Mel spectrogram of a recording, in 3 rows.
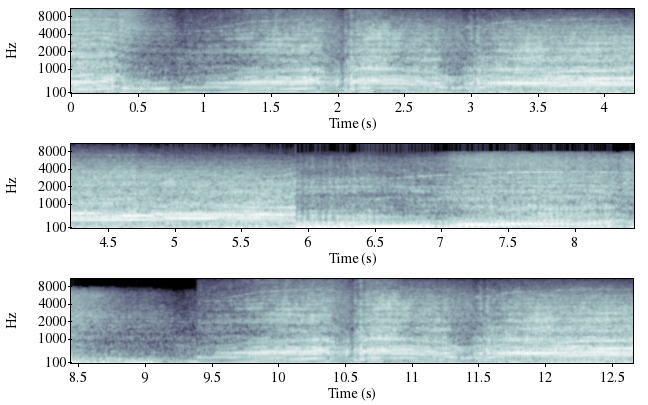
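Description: Single-turbo 2014 Ford Mustang GT V8 revving hard in a run of rising sweeps, each climb in pitch breaking off and starting again, with one slower, lower rise in the middle.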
